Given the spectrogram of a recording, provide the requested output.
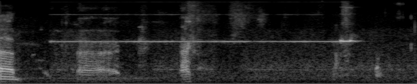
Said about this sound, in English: It's your stove? It's my timer. I'm sorry.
